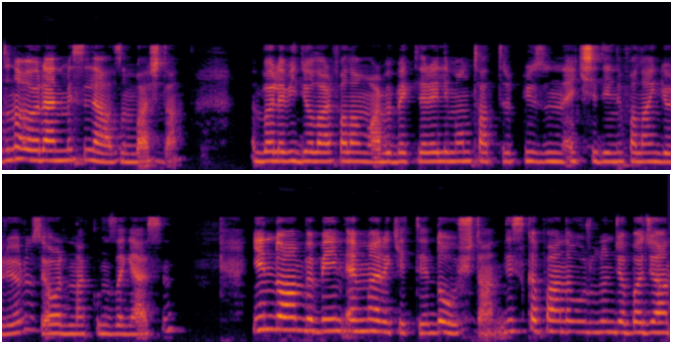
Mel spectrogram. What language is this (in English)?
Turkish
